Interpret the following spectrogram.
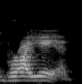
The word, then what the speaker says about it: Brienne: Call me But my brother, his name in all technicality is not Brian. It's actually Brienne. My mother named him that to rhyme with her name.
